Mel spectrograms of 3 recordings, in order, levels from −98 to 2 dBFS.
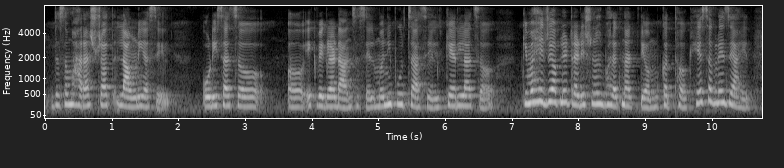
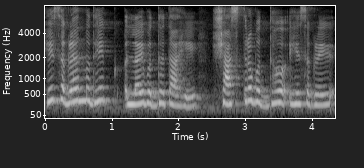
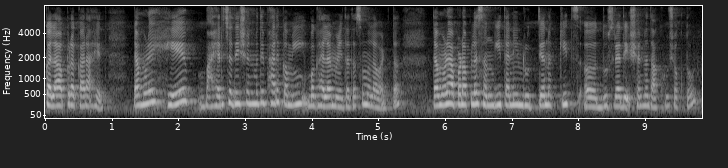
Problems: none marked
